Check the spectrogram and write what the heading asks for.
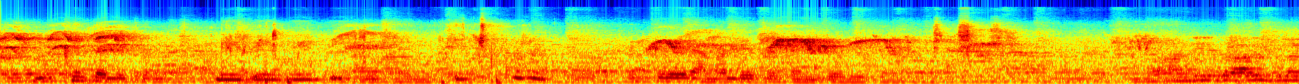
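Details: Several little Australian parrots chattering in a steady stream of scratchy warbles and sharp squeaks, with brief louder squawks around the middle and a low background murmur.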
